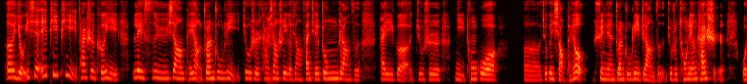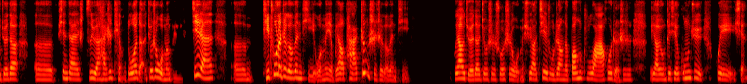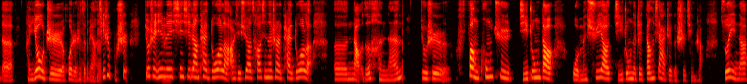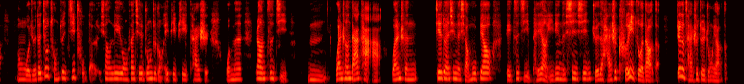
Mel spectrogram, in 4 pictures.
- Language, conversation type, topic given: Chinese, advice, 看电影或听音乐时总是走神怎么办？
- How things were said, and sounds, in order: sniff; other background noise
